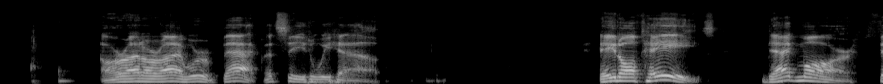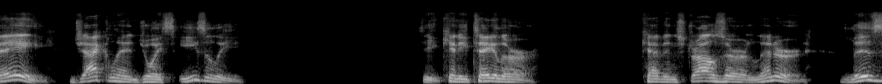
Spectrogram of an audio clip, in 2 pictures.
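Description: A middle-aged man speaks calmly over an online call, in short bursts with pauses.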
